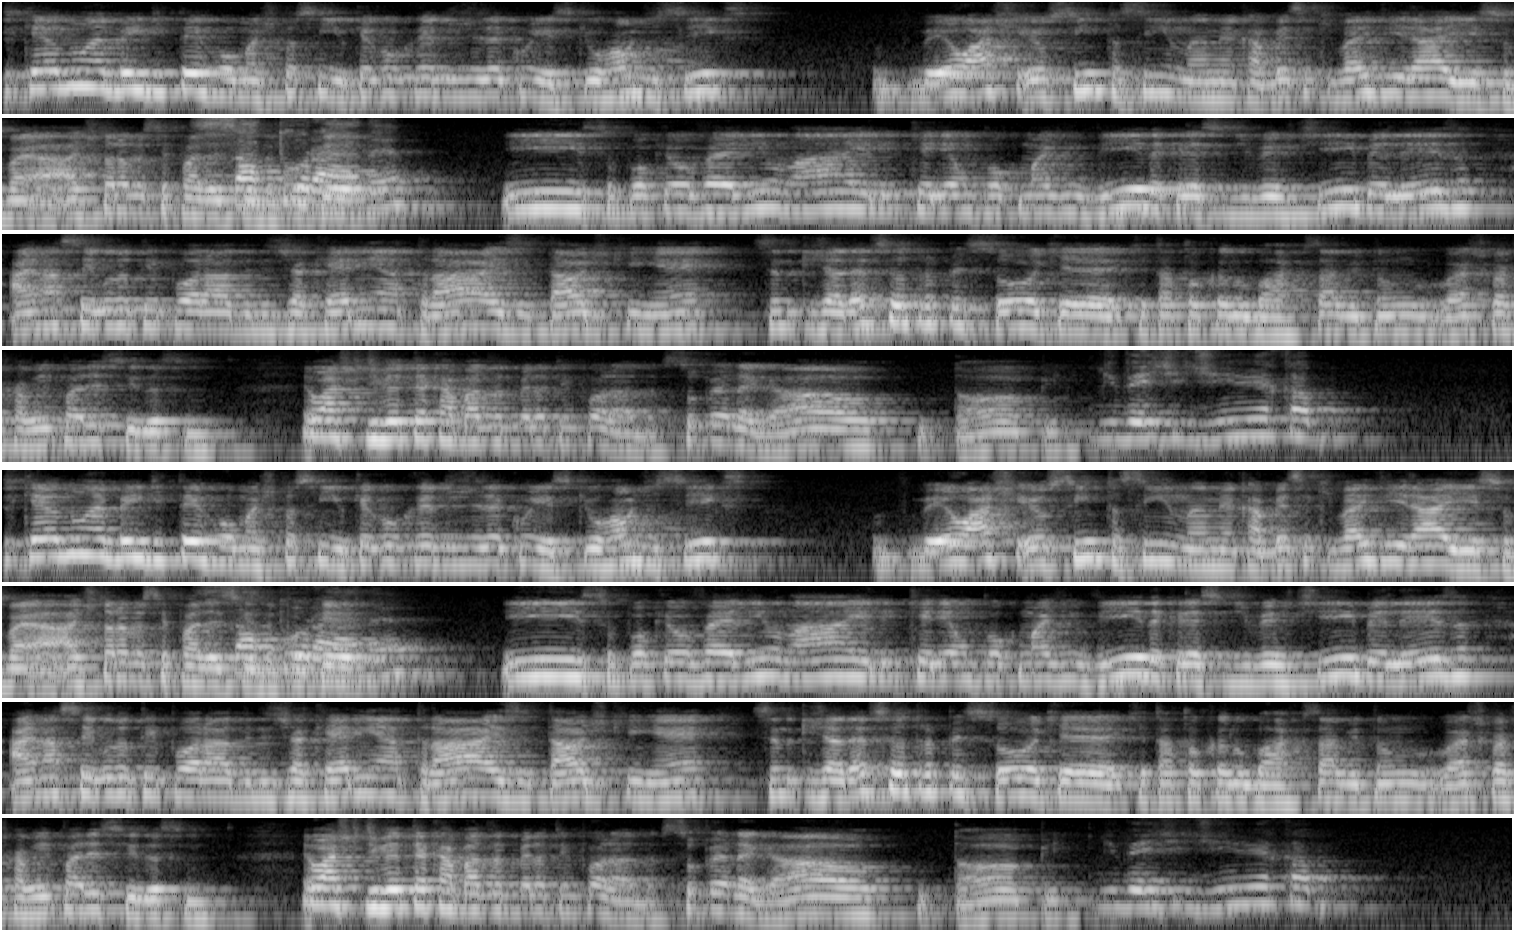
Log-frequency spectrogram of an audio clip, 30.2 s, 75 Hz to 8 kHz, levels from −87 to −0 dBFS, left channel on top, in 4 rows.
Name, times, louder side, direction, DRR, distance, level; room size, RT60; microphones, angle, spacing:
voice 1, 0.0-3.7 4.4-9.4 10.1-23.8 24.2-28.1, right 1 dB, 35° right, 7 dB, 0.9 m, -23 dB
voice 2, 8.5-9.6 28.1-29.3, left 2 dB, 65° left, 3 dB, 2.3 m, -25 dB
23.0 x 17.0 x 3.3 m, 0.70 s
head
